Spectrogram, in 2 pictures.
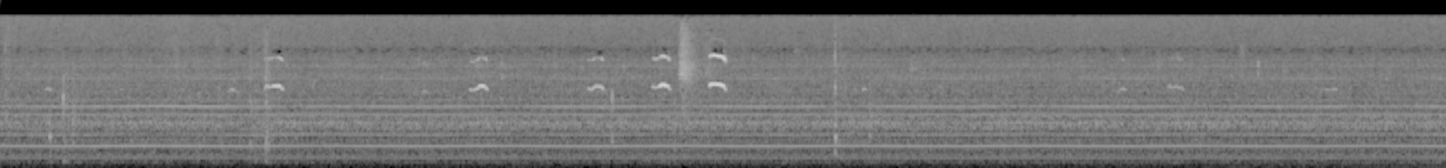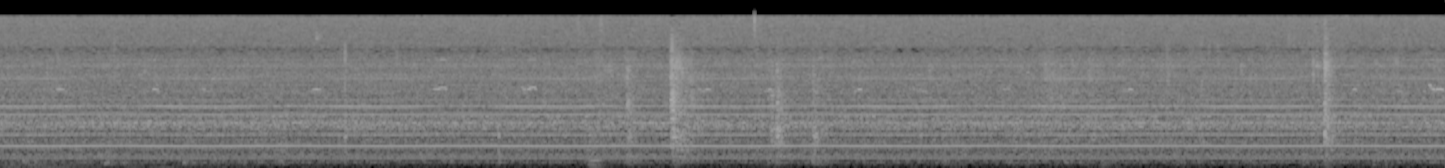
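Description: Small egg incubator running with a steady electrical hum, while a quail chick gives several short high peeps in the first seven seconds or so; a few faint clicks come later.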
